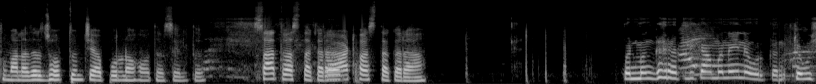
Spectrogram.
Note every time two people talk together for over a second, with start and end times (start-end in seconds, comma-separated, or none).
none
